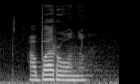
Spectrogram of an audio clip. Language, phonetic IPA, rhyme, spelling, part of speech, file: Belarusian, [abaˈrona], -ona, абарона, noun, Be-абарона.ogg
- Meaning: defence, protection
